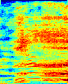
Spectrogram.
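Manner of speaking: a short, very high gasping wheeze; sharp wheeze. Retold or imitated. Imitating the wheezing visitor at the barn. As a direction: suck in air like you're choking. Mimics wheezing woman's gasp.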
